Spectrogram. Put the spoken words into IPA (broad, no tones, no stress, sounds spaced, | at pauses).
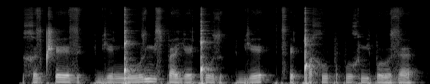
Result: x ə z t͡ʃʼ eː z | bʲ eː ŋ͡ǃ uː z mʲ œ z p æ j e ǃ u z | bʲ e | t͡sʼ e ǃ ɑ x u p ə p uː x mʲ ɑ p ʊː z æ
